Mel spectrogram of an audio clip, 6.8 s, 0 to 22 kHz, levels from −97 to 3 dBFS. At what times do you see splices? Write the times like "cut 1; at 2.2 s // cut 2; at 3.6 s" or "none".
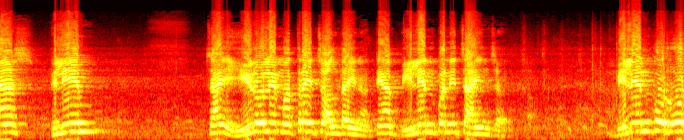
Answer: none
